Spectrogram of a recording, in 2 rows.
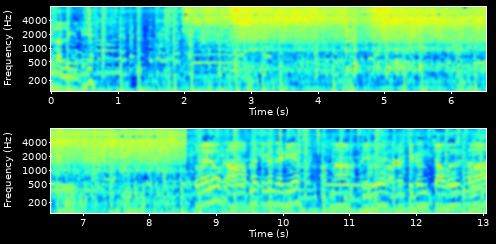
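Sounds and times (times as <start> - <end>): chicken sizzling in a pot: 2.0 - 8.6.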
